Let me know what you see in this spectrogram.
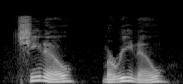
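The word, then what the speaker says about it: Chino Moreno: Chino Marino, which is funny to say because it rhymes.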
